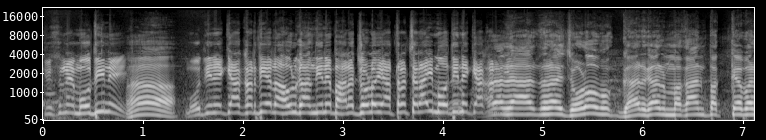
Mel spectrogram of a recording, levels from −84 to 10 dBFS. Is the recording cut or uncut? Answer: uncut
